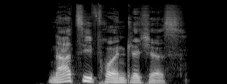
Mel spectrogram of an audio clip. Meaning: strong/mixed nominative/accusative neuter singular of nazifreundlich
- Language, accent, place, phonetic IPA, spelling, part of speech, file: German, Germany, Berlin, [ˈnaːt͡siˌfʁɔɪ̯ntlɪçəs], nazifreundliches, adjective, De-nazifreundliches.ogg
